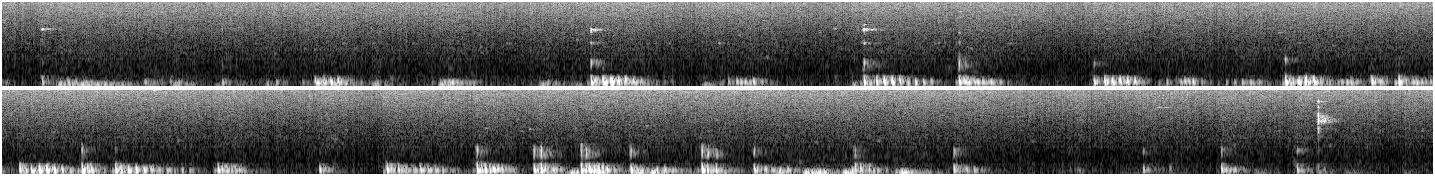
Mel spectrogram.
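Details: Rosetta the cat purring in her sleep out of pleasure; dense, low vibrating rumbles pulse almost continuously, briefly quieter near the middle, then resume with faint clicking overhead.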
